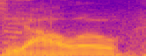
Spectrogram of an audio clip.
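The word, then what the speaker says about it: Zalo: app that is spelled zollow z-a-l-o but it's pronounced here as yalo it's the app that most people use for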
